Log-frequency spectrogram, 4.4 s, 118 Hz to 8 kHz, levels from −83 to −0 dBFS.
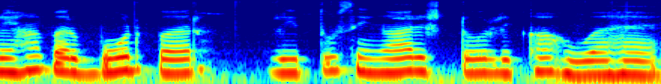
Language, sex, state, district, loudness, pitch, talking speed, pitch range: Hindi, female, Jharkhand, Garhwa, -15 LUFS, 210 Hz, 135 wpm, 195-225 Hz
